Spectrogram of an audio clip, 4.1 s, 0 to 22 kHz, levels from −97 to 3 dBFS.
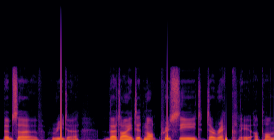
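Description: Three loud pops land on the speech, at 0.91 to 0.94 s, 2.51 to 2.53 s and 3.39 to 3.41 s, each a single sharp hit around 20 dB above the talking. That's likely a voltage spike from a switch, static or driver glitch, with the speech continuing underneath.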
